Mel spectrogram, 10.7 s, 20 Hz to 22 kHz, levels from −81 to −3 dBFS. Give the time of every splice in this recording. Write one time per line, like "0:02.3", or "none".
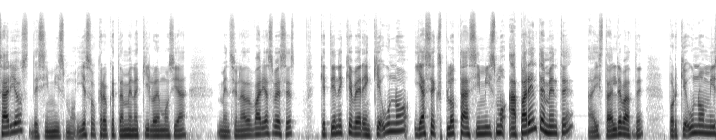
none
